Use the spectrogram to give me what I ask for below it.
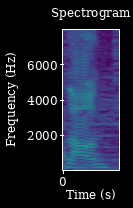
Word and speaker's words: Lang: Long. Long? Long. Long. Not like long, but long.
